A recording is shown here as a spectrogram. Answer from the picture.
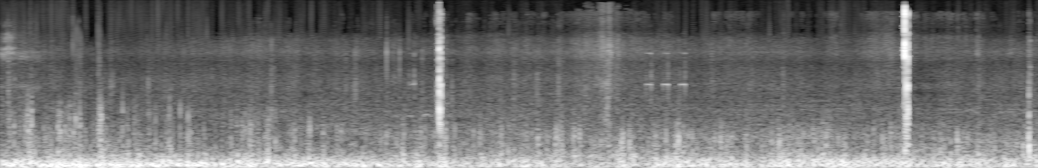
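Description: Wind buffeting the microphone of a camera mounted on a parasail tow bar high in the air, a steady low rumble. Two sharp clicks stand out, one a little before the middle and one near the end.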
